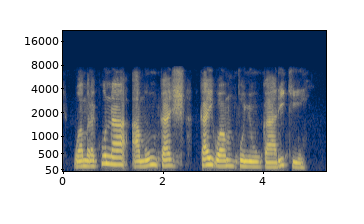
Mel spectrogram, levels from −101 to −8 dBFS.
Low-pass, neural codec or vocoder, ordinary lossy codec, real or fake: 7.2 kHz; none; Opus, 16 kbps; real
